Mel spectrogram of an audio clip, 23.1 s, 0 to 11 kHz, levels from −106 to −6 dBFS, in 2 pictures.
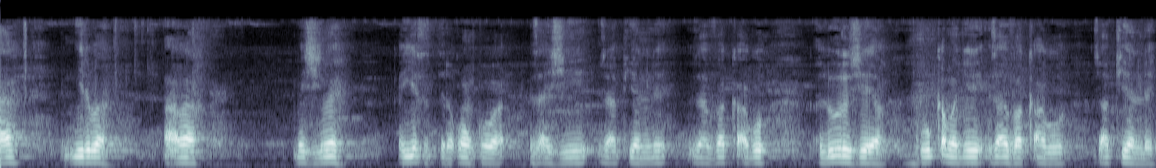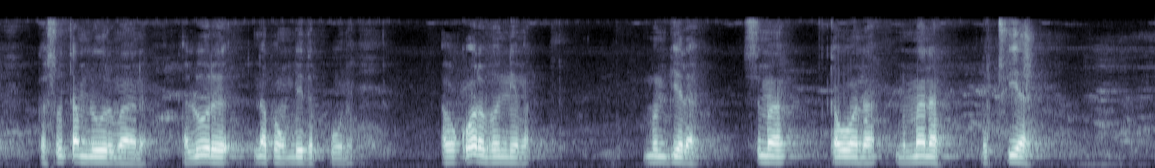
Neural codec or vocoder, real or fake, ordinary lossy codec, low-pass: none; real; MP3, 64 kbps; 7.2 kHz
